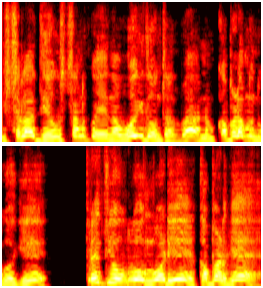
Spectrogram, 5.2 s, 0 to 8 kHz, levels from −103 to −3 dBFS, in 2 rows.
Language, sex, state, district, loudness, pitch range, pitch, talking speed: Kannada, male, Karnataka, Mysore, -16 LUFS, 175-220 Hz, 200 Hz, 160 wpm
